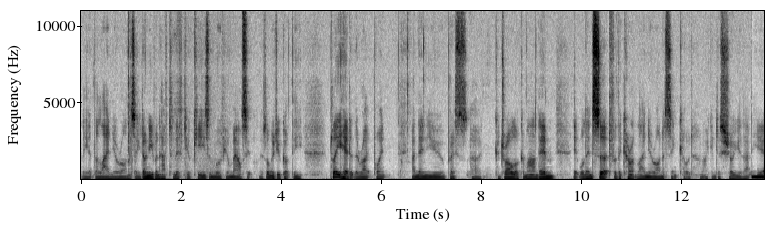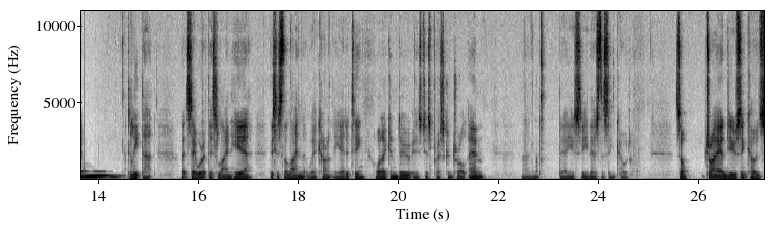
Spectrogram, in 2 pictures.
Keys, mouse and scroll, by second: 13.1 ctrl+click, 14.2 ctrl+click, 17.1 ctrl+click, 18.3 ctrl+Left, 22.5 ctrl+m.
